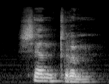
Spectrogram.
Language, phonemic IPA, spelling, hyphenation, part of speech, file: Dutch, /ˈsɛn.trʏm/, centrum, cen‧trum, noun, Nl-centrum.ogg
- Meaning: 1. the centre, middle of focal part (e.g. of activity) 2. centre (UK) 3. a centre, centralised facility; also, gathering place 4. city centre, town centre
